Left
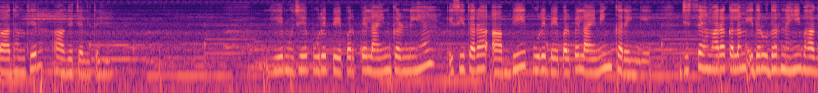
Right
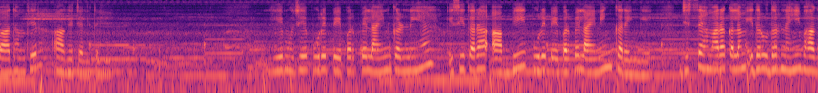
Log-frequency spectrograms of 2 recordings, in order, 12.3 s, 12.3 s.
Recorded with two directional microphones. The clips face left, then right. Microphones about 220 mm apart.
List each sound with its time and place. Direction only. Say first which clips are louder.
0.0 s a woman's voice: left 3 dB; 30° left (ahead or behind)
4.1 s a woman's voice: left 4 dB; 30° left (ahead or behind)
